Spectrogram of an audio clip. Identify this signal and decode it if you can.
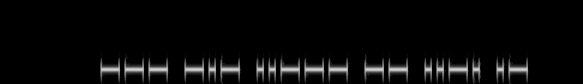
Morse code, heard as a keyed tone, about 20 wpm, 700 Hz. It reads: OK2MFA
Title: DXCC-100 Call Signs - 6 Characters - Repeated 3x - 20wpm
